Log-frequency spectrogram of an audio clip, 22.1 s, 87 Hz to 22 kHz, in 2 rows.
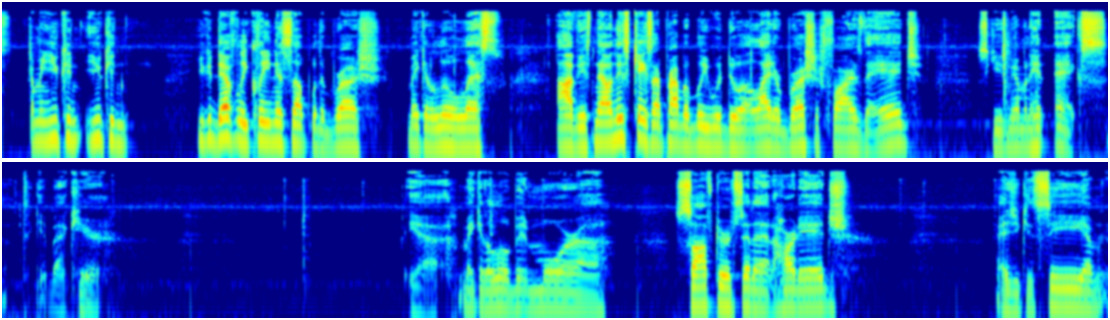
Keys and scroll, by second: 0.2 b, 9.9 x, 21.3 x.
